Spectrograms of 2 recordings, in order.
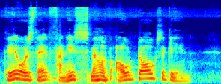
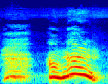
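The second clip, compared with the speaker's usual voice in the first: mock alarm; 10 semitones higher than usual. Reading to a child, hammed-up alarmed cry.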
